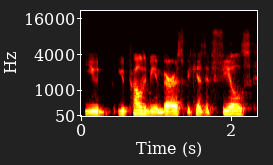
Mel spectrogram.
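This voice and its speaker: A man co-hosting a casual spiritual podcast, talking in a halting way with many fillers and restarts. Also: lowish voice, steady tone, a little mellow. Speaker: podcast co-host.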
